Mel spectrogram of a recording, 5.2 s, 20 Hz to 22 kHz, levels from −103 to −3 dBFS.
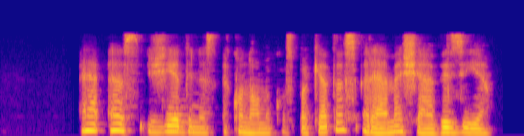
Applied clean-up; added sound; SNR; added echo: none; Brass instrument; 20 dB; none.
